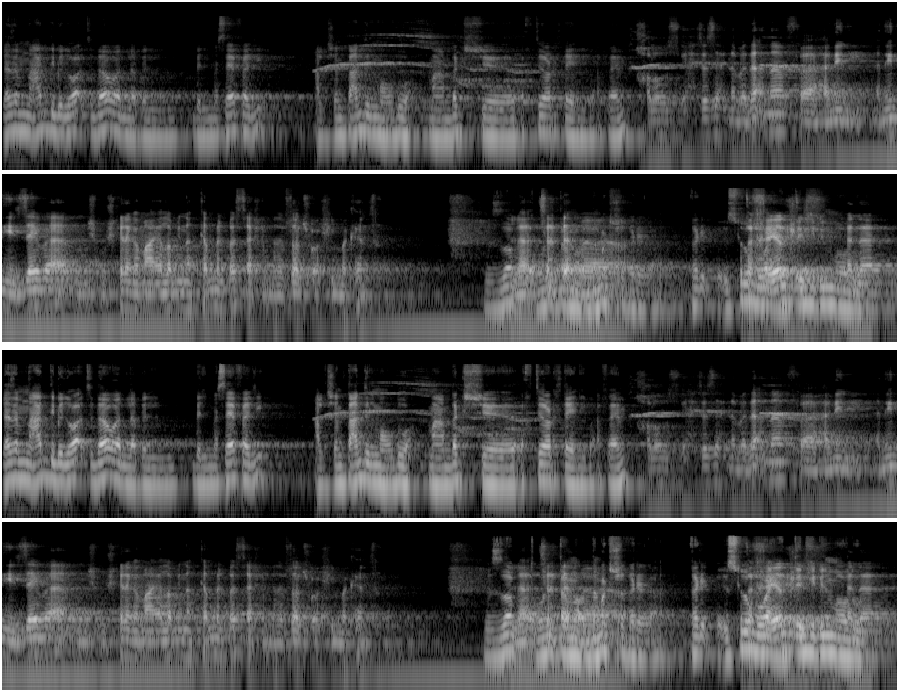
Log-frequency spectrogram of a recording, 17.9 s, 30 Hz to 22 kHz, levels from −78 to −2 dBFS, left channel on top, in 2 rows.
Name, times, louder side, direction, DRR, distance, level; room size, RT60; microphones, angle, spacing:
voice 1, 0.0-2.7 3.1-6.3 13.8-17.6, right 5 dB, 35° right, 15 dB, 0.3 m, -32 dB
Singing, 3.1-5.3 6.3-7.1 7.6-8.1, right 1 dB, 5° right, 2.8 m, -43 dB
voice 2, 6.3-12.7 13.4-15.2 16.4-17.7, left 2 dB, 15° left, 8 dB, 0.8 m, -32 dB
27.5 x 11.0 x 3.9 m, 2.8 s
head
